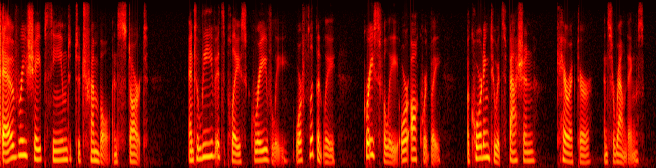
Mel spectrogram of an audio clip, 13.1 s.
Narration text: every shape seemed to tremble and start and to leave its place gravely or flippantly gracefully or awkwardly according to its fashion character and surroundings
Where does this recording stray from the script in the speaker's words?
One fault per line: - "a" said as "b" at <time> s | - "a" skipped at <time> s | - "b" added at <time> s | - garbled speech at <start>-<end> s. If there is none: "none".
none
